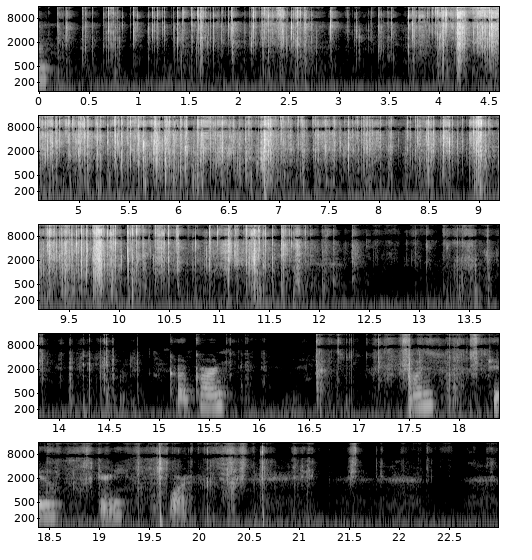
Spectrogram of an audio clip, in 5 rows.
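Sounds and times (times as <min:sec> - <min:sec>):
foil wrapper crinkling and tearing: 0:00.0 - 0:14.7.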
